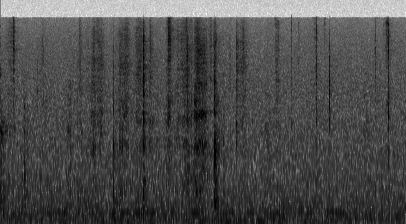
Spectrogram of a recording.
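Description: A sheet of paper rustles softly close by.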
